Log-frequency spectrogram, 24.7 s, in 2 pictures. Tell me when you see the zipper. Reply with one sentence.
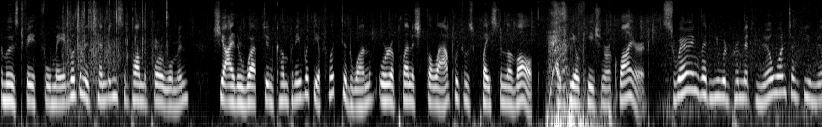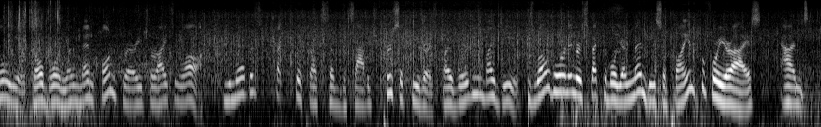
You can hear the zipper from 8.2 to 9.2 s and from 21.2 to 22.2 s.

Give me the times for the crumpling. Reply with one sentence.
You can hear the crumpling from 0.9 to 2.5 s and from 12.3 to 13.4 s.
